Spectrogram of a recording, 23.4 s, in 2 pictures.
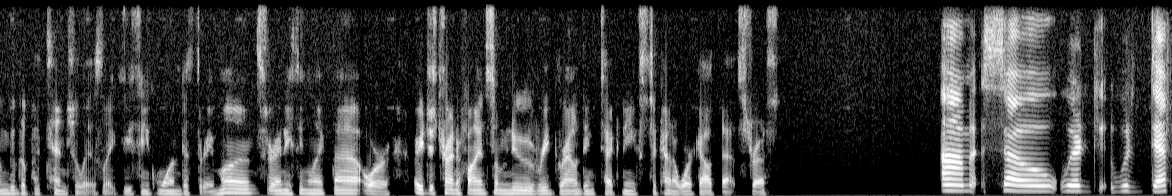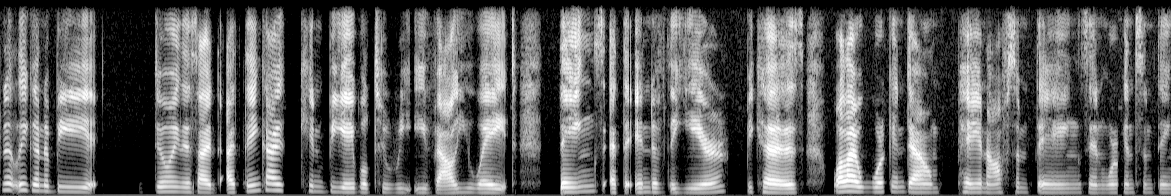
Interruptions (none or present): none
